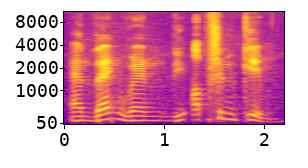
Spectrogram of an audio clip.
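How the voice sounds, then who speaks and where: A man's voice: mid-range voice, measured pace, a little hiss or hum. A young Singaporean man with a Singaporean English accent whose mother tongue is Punjabi, speaking emphatically on a community panel. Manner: animated, emphatic, repeats points. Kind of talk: casual panel chat.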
